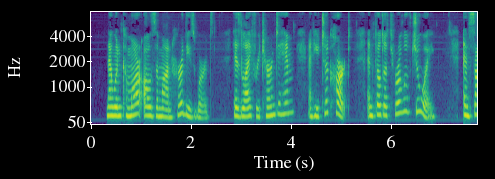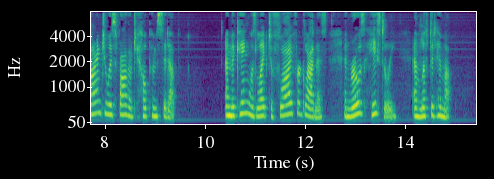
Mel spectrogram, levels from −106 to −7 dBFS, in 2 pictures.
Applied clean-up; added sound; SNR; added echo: none; none; none; none.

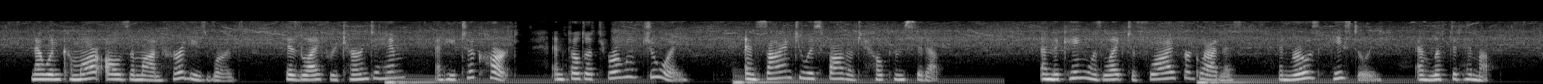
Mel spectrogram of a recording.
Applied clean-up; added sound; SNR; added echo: none; Chirp, tweet + Bowed string instrument; 11 dB; none.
